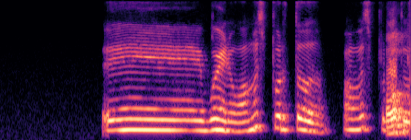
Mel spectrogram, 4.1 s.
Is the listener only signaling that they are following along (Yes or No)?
No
